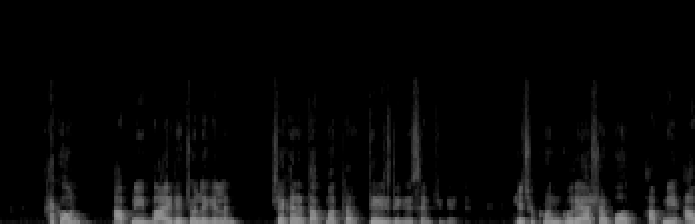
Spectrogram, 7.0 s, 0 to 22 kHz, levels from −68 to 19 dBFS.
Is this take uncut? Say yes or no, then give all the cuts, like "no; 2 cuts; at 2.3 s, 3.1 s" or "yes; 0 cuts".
yes; 0 cuts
